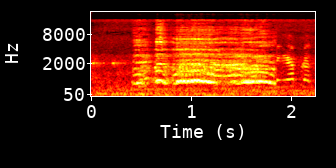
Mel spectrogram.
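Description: A rooster crows once, loud and close, its drawn-out call rising and wavering over faint background noise.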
